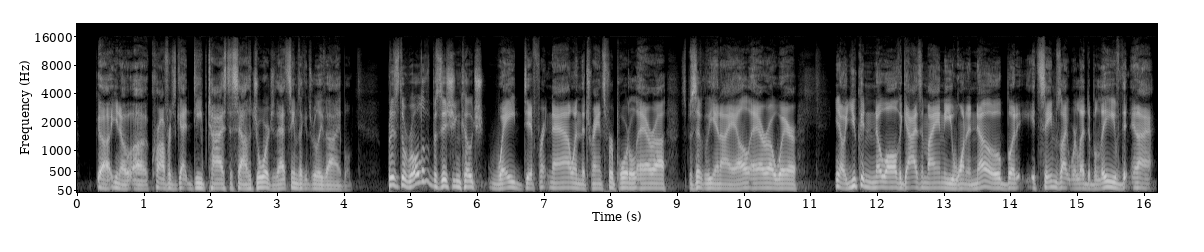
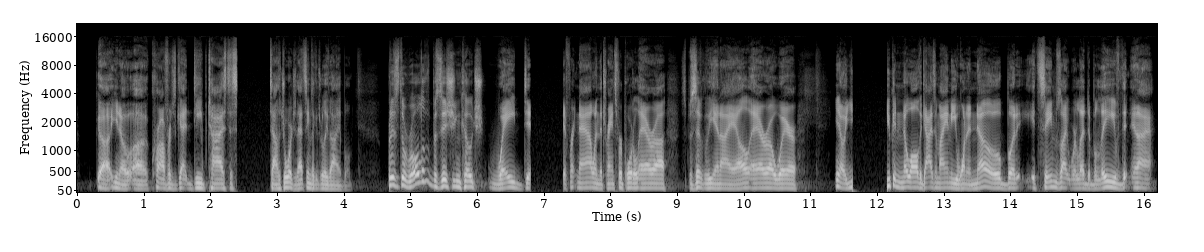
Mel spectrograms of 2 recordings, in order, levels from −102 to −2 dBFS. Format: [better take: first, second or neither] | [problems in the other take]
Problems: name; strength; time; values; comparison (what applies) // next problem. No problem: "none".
first | audio freezing; at 2.5 s for 0.5 s, at 7 s for 0.5 s and at 12 s for 0.5 s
